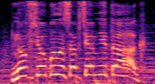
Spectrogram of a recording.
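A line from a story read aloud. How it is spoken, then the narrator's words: Shouted. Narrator (Russian): крикнул ему Док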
